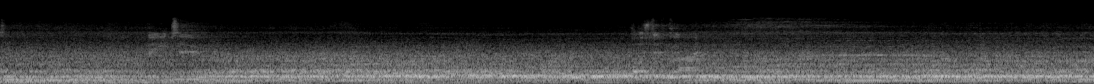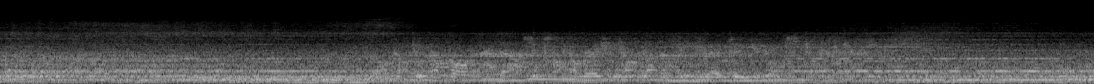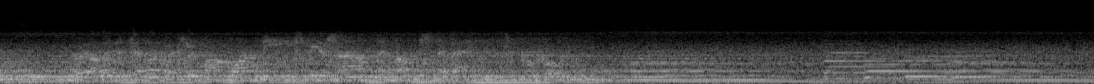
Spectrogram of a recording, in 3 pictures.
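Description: Soundtrack of a Concorde film played over loudspeakers in a large hangar: a steady rumbling drone of jet engine noise under music. Indistinct voices join in over the second half.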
